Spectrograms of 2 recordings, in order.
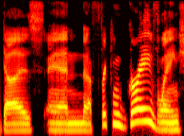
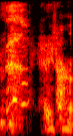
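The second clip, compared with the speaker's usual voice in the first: mock low mutter, not a whisper; imitating a low catty aside; 7 dB quieter than usual. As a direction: say it low, near enough to be heard. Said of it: "It's just low".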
